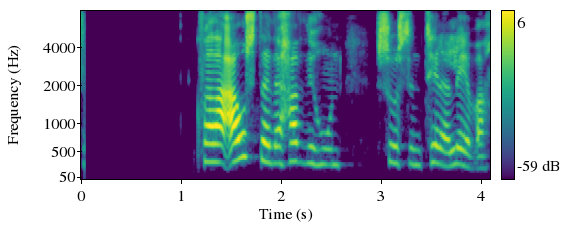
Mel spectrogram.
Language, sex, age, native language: Icelandic, female, 12, Icelandic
